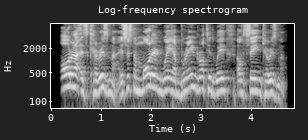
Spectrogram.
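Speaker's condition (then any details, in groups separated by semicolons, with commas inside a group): No condition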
